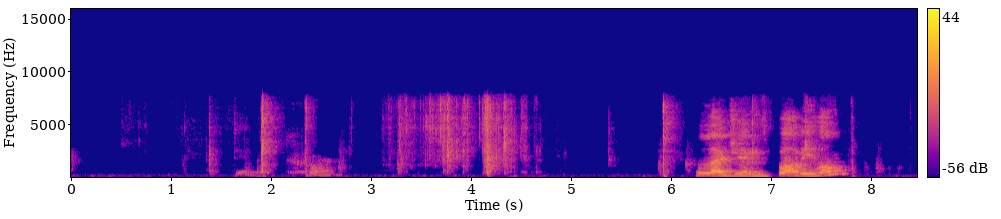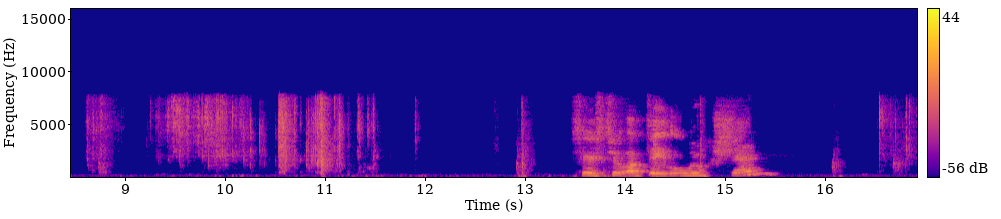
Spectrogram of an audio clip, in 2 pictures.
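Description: Paper cards rustle and flick as they are shuffled by hand.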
